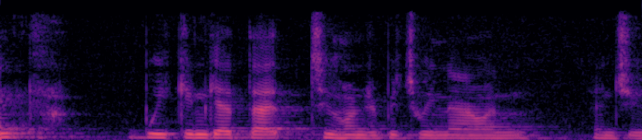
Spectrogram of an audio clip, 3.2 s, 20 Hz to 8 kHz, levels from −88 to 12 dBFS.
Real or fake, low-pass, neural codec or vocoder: real; 7.2 kHz; none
